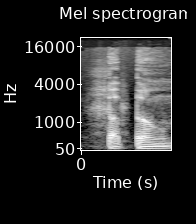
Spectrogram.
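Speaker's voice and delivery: acted sighing reply. Retelling an agent's answer on a call: imitating a long sigh before speaking. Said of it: "long sigh".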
